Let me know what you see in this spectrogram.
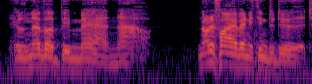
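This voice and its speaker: A man with a medium pitch does a raspy, put-on character voice at a moderate pace. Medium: video game. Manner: curt, spiteful.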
